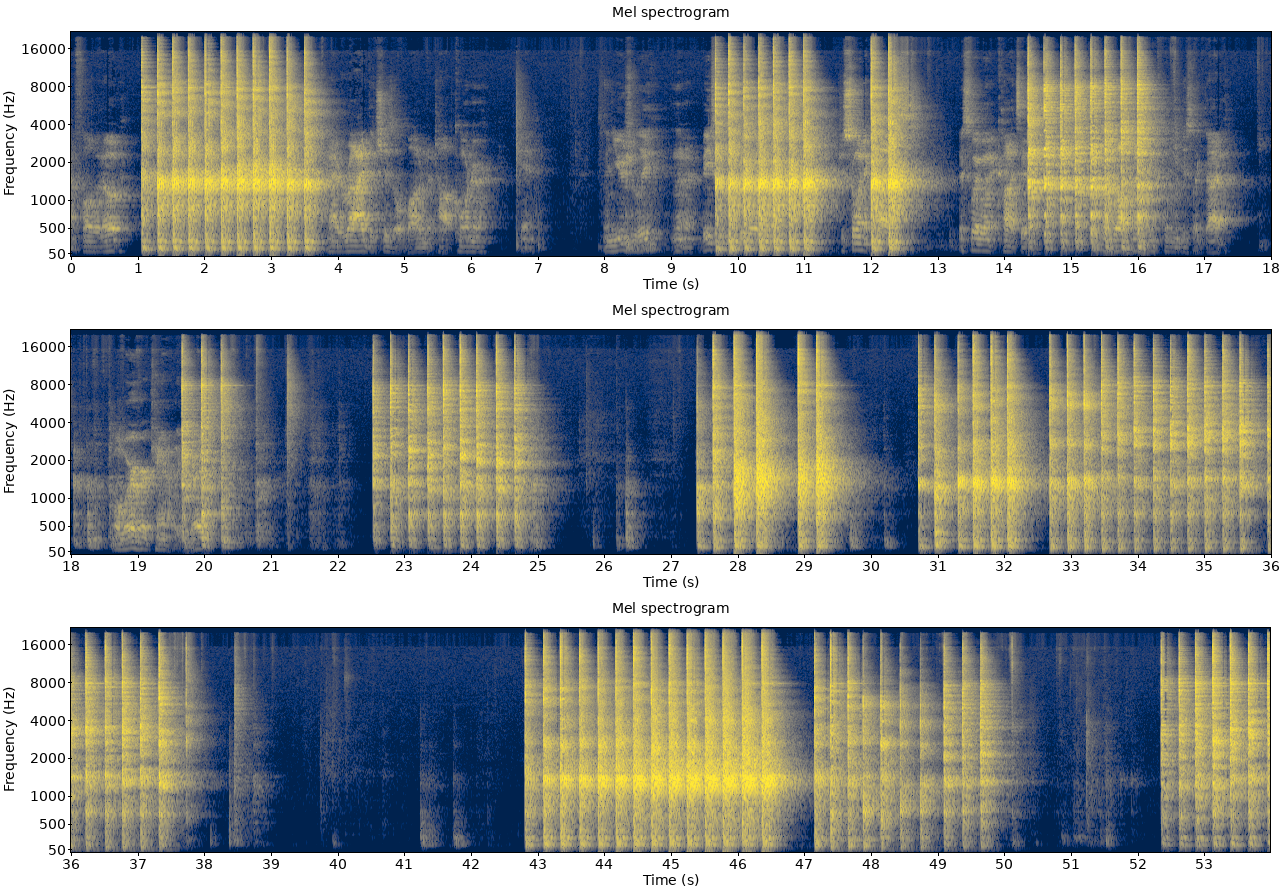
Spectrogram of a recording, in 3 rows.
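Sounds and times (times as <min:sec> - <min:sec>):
hammer tapping a wood chisel: 0:01.0 - 0:03.9, 0:09.6 - 0:11.4, 0:12.0 - 0:12.9, 0:14.4 - 0:16.3, 0:19.6 - 0:21.0, 0:22.5 - 0:25.2, 0:27.4 - 0:38.8, 0:42.8 - 0:50.3, 0:52.3 - 0:53.9.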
